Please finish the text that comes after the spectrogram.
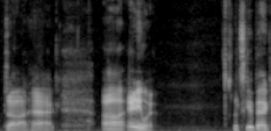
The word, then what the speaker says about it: .hack: right where the doted it says do hack so you're supposed to pronounce it do hack uh anyway let's get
